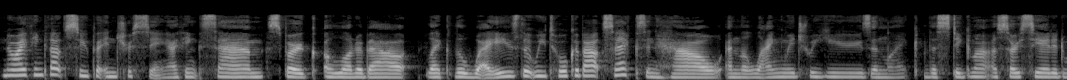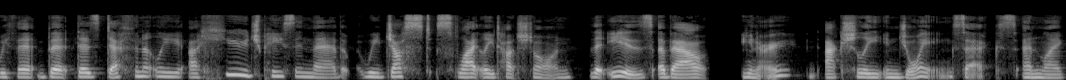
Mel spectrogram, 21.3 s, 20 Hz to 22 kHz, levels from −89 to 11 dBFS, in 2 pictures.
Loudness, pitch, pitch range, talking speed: -23 LUFS, 195 Hz, 180-215 Hz, 165 wpm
